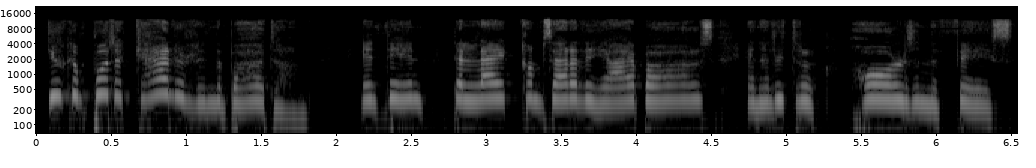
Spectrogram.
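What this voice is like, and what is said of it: Put-on Mexican woman's accent. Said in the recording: “I only got one Mexican lady accent”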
